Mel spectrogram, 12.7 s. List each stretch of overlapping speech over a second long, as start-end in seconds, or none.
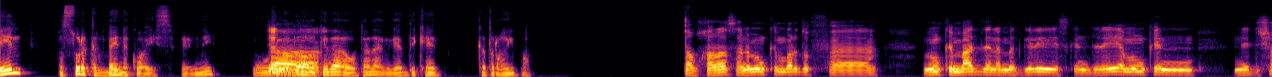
none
